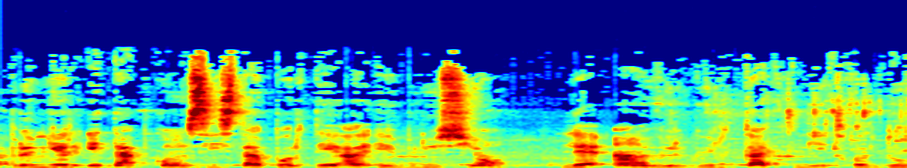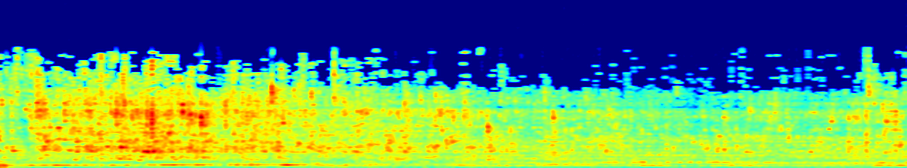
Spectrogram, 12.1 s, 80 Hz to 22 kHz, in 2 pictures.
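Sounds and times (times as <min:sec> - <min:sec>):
water pouring into metal pot: 0:04.4 - 0:12.0.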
